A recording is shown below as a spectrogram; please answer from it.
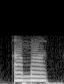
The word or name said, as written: amok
